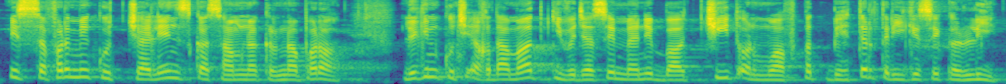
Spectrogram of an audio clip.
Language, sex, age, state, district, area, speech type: Urdu, male, 18-30, Uttar Pradesh, Saharanpur, urban, spontaneous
